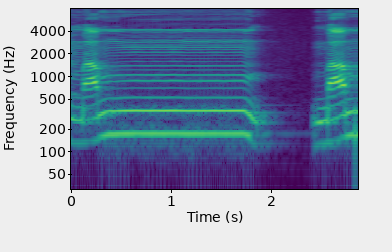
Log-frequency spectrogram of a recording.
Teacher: দেখুন এখানে দেখুন নুন সাকিনের পর কি আসছে বা আসছে তো নুন সাকিনের পর বা আসার কারণে কি করব আমরা এই নুনটাকে মিম উচ্চারণ করব মিম নুন জবর মান আছে এখানে আর উচ্চারণ করতে হবে মিম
